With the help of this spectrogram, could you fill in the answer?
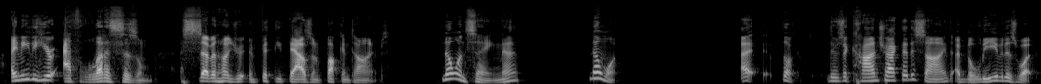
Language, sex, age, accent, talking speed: English, male, 30-49, American, 150 wpm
